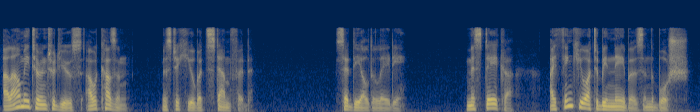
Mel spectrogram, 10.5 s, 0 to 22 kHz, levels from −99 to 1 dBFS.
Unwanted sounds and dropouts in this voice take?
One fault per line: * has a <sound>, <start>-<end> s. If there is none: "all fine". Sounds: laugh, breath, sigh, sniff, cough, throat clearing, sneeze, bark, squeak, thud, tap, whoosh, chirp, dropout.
all fine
